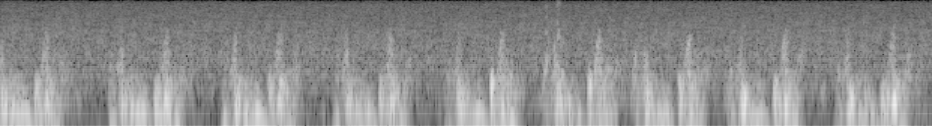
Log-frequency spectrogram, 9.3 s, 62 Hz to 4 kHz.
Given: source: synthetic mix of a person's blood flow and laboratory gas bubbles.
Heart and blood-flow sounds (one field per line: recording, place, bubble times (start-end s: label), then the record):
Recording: Doppler ultrasound of blood flow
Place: precordium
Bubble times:
5.07-5.17 s: bubbles
5.41-5.67 s: bubbles
From the record:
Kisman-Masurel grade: 211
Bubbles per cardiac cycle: several, 3 to 8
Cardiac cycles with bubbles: 1 to 10%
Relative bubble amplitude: barely perceptible (0.100 to 0.250)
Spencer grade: 1 (occasional bubble signal discernible with the cardiac motion signal, with majority of cardiac periods free of bubbles)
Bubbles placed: only in the low amplitude regions of the cardiac cycle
